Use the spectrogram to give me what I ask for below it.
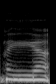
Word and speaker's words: paella: be used to cook paella. I'm not sure if that's how you pronounce it at the party. It's pronounced paella.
